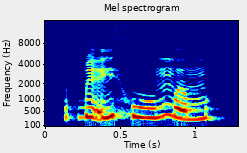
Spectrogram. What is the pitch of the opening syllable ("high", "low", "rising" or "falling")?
rising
